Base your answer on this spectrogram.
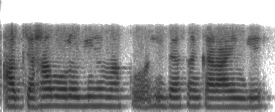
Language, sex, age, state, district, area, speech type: Hindi, female, 30-45, Uttar Pradesh, Jaunpur, rural, conversation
